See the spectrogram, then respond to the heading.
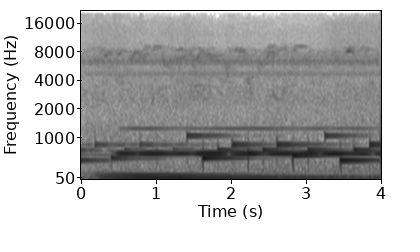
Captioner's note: birds chirping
